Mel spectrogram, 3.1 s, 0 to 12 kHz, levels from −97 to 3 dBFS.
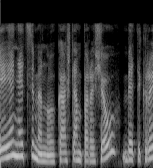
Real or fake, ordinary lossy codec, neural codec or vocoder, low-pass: real; AAC, 48 kbps; none; 7.2 kHz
